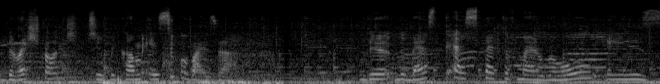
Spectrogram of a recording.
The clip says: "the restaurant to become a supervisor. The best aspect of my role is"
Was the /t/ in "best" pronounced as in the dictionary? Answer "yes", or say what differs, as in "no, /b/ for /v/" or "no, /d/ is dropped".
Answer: yes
